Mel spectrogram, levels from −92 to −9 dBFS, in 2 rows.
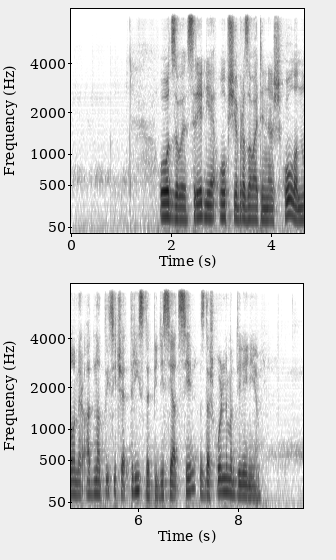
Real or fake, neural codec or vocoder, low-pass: fake; codec, 16 kHz, 1 kbps, X-Codec, HuBERT features, trained on LibriSpeech; 7.2 kHz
